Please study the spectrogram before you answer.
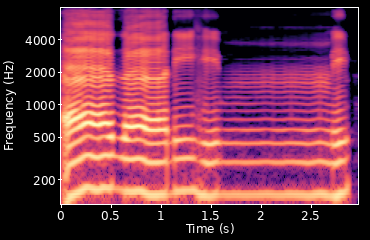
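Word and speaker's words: آذانهم: Hati-hati dalam pelafalan zalnya, jangan sampai terbaca dengan huruf za. Kemudian mim mati bertemu mim dinamakan dengan idgham mim. Maka adzanihim.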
